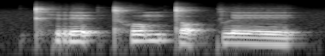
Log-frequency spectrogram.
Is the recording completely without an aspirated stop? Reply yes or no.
no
